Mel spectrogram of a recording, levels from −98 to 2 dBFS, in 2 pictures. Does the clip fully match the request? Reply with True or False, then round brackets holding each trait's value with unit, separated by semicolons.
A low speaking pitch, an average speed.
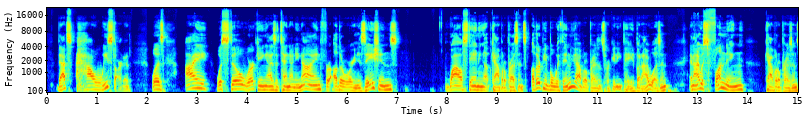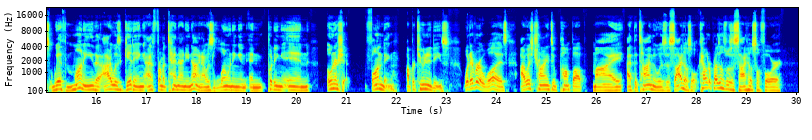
True (130 Hz; 160 wpm)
